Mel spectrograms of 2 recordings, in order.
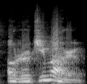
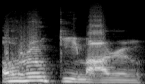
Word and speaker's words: Orochimaru: movie is Orochimaru, and the way you pronounce his name is Orochimaru. The way they pronounce his name in the version I watched, they pronounced it Oroki-maru, not Orochimaru, Oroki-maru.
